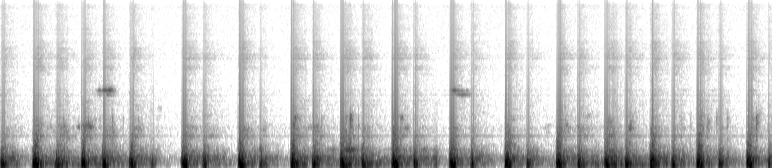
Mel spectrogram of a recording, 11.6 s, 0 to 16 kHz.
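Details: Heart auscultation with stethoscope, person lying down, two minutes per spot: steady lub-dub heartbeat at about 78 beats per minute; normal heart sounds.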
